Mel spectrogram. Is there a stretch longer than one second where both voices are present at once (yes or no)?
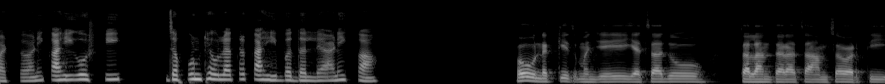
no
